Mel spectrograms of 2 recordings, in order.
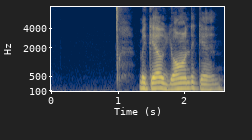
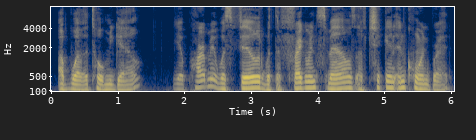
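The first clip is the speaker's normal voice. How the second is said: ordinary delivery, nothing marked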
